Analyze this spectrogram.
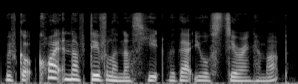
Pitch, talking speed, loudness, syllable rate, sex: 190 Hz, 260 wpm, -18 LUFS, 7.0 syllables/s, female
